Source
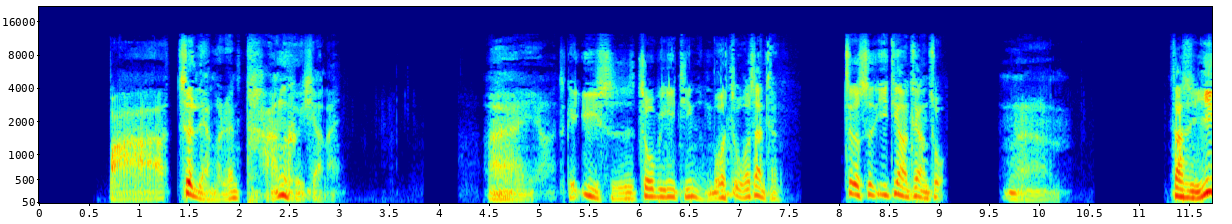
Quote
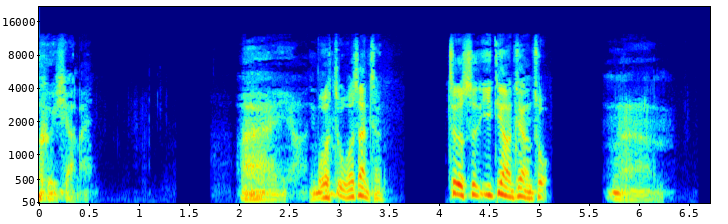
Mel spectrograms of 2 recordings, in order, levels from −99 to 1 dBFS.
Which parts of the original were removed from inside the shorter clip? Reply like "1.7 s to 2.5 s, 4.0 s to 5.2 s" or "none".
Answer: 5.2 s to 6.7 s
